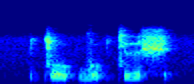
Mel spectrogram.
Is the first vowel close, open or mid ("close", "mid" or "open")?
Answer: close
